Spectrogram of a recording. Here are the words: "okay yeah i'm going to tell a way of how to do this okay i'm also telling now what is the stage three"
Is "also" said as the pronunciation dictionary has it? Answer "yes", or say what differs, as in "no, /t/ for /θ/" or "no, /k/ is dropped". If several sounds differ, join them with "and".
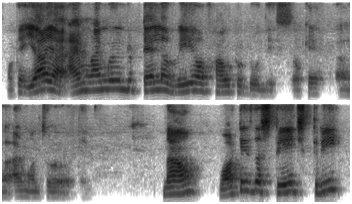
no, /n/ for /l/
